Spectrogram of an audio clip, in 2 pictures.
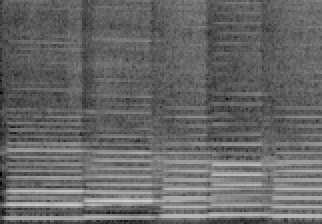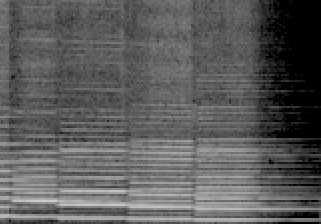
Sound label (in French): Clarinette sans pitch; Realisme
